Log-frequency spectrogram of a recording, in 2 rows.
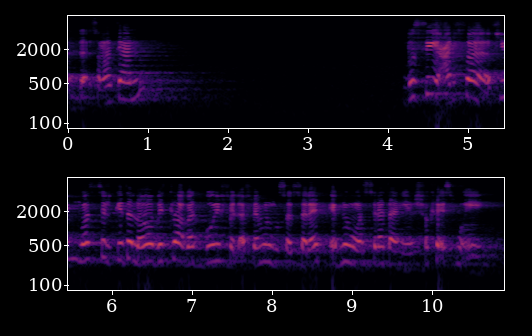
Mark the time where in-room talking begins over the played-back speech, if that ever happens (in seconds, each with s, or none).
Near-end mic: none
